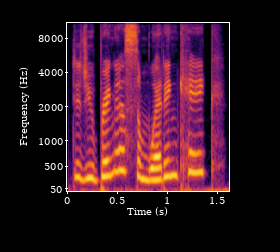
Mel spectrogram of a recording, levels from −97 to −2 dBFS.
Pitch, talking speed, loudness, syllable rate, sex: 300 Hz, 260 wpm, -15 LUFS, 5.2 syllables/s, female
